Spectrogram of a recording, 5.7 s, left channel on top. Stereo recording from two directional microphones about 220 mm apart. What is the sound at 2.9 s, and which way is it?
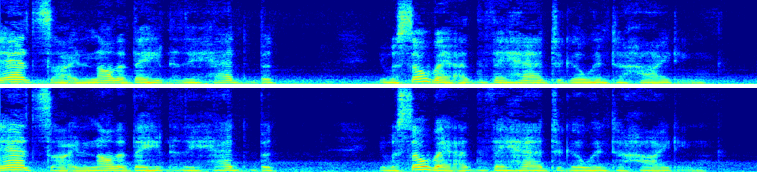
Speech, 20° right (ahead or behind).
